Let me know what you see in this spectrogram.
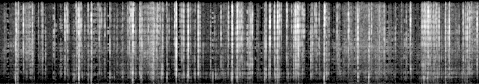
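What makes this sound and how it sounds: Long pink nails tap and scratch the frame and pins of a pink plastic paddle hairbrush with a hollow handle and plastic pins set in a cushion, held in both hands. Quick, dry clicks and bright scratchy patter come in a dense, uneven stream over a low background rumble.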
